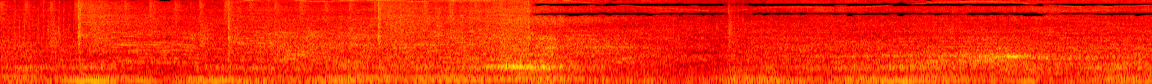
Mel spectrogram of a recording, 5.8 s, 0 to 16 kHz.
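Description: A 4WD ute's engine revving up and down in repeated surges under load as it climbs out of a rutted dirt ditch.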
